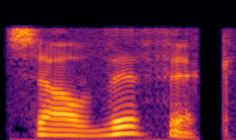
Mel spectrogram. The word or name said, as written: salvific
